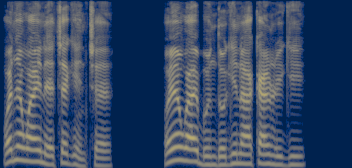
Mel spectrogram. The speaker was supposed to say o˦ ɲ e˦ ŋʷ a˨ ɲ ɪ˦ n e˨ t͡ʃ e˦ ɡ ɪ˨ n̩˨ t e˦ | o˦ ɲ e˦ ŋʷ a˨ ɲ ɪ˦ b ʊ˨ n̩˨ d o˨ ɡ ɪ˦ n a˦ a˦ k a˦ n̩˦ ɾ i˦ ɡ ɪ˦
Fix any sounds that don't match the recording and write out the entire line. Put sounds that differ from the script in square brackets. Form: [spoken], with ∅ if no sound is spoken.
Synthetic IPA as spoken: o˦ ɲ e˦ ŋʷ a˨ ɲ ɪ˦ n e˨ t͡ʃ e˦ ɡ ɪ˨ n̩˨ [t͡ʃ] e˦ | o˦ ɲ e˦ ŋʷ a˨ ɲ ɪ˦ b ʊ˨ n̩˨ d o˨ ɡ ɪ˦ n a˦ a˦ k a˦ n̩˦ ɾ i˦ ɡ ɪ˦

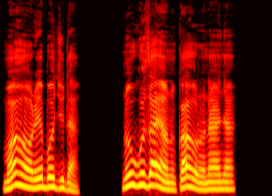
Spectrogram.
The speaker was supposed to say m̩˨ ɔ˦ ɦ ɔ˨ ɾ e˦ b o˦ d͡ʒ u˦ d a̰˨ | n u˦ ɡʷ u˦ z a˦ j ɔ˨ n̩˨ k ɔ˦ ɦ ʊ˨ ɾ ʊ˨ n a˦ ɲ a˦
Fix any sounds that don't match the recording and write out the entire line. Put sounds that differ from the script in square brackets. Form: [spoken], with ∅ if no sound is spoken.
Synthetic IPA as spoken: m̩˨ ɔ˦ ɦ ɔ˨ ɾ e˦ b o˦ d͡ʒ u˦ d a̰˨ | n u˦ ɡʷ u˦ z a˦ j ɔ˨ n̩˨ k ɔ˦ ɦ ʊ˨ ɾ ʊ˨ n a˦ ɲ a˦

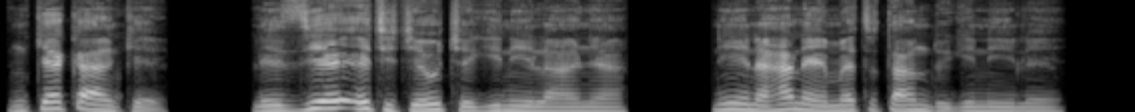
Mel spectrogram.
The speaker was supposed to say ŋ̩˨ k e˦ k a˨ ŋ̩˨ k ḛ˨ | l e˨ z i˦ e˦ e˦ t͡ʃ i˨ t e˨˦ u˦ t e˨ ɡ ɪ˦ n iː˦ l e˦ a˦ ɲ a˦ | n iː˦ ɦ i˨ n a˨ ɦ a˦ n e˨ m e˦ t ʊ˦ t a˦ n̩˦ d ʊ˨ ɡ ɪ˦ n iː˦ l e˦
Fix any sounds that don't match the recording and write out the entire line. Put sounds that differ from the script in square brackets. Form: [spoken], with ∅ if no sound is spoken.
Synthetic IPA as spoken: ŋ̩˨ k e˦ k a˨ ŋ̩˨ k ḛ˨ | l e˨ z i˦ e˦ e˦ t͡ʃ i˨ [t͡ʃ] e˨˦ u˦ [t͡ʃ] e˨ ɡ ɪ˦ n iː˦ l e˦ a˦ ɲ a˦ | n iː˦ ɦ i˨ n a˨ ɦ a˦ n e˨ m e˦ t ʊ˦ t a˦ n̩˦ d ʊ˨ ɡ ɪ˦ n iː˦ l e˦

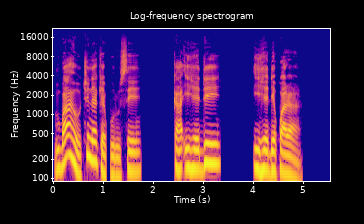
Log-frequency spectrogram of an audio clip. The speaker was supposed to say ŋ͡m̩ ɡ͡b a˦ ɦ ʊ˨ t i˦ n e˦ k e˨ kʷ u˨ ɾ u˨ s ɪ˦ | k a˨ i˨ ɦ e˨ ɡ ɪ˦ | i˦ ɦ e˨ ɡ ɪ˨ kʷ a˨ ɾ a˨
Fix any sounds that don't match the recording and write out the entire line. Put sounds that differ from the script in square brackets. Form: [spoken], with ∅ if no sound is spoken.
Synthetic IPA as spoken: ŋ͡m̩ ɡ͡b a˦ ɦ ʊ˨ [t͡ʃ] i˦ n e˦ k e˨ kʷ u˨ ɾ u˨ s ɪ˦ | k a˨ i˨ ɦ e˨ [d] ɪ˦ | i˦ ɦ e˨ [d] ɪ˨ kʷ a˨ ɾ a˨

